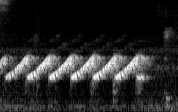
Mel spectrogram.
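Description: An alarm tone played at a fire commission meeting, six rising electronic whoops repeating in a quick regular rhythm, loud and clear, then stopping abruptly before a short faint tone.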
